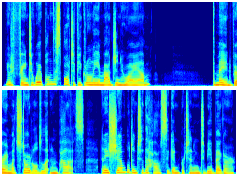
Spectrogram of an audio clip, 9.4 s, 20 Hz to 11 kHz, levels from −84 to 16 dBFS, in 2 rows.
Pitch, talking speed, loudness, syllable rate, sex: 235 Hz, 225 wpm, -17 LUFS, 6.5 syllables/s, female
